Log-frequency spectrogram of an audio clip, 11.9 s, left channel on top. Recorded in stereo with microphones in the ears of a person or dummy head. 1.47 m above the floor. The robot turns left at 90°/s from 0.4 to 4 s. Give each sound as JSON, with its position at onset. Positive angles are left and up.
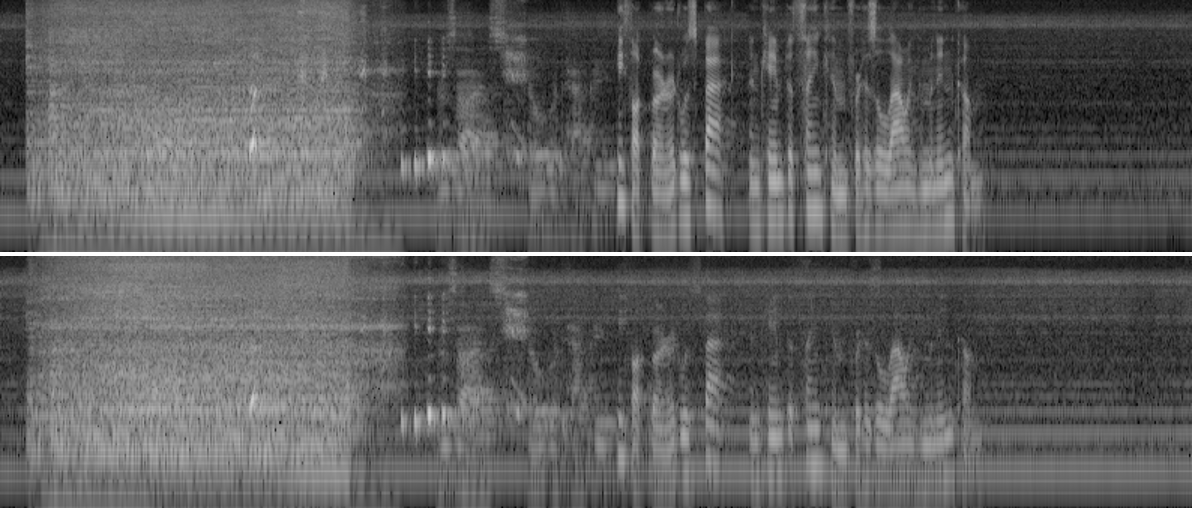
{"t": 0.3, "sound": "a hair dryer", "azimuth_deg": 45, "distance_m": 10.0}
{"t": 2.5, "sound": "a giggle", "side_deg": 55, "distance_m": 1.7}
{"t": 4.3, "sound": "a man speaking", "side_deg": 10, "distance_m": 9.5}
{"t": 6.2, "sound": "a man speaking", "side_deg": 70, "distance_m": 0.8}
